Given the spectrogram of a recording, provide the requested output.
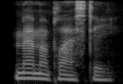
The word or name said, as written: mammaplasty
